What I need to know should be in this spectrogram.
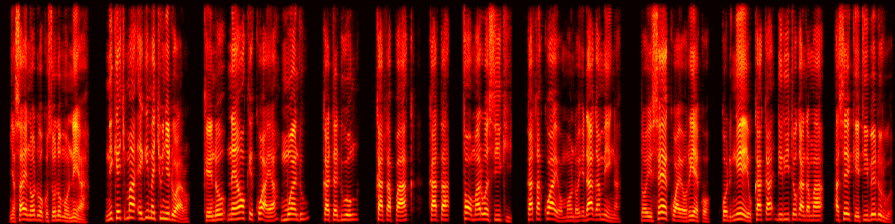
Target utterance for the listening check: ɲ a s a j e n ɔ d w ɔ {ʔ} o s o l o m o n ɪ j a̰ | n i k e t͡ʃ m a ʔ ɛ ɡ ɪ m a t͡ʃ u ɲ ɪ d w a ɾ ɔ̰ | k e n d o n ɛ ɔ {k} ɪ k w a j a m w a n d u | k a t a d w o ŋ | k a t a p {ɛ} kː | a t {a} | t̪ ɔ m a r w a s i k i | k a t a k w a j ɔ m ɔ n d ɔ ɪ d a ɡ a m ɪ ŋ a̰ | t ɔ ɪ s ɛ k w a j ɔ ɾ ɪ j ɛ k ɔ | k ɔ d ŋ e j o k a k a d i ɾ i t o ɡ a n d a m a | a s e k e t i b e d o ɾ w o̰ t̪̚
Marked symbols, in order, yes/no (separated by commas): no, yes, no, yes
